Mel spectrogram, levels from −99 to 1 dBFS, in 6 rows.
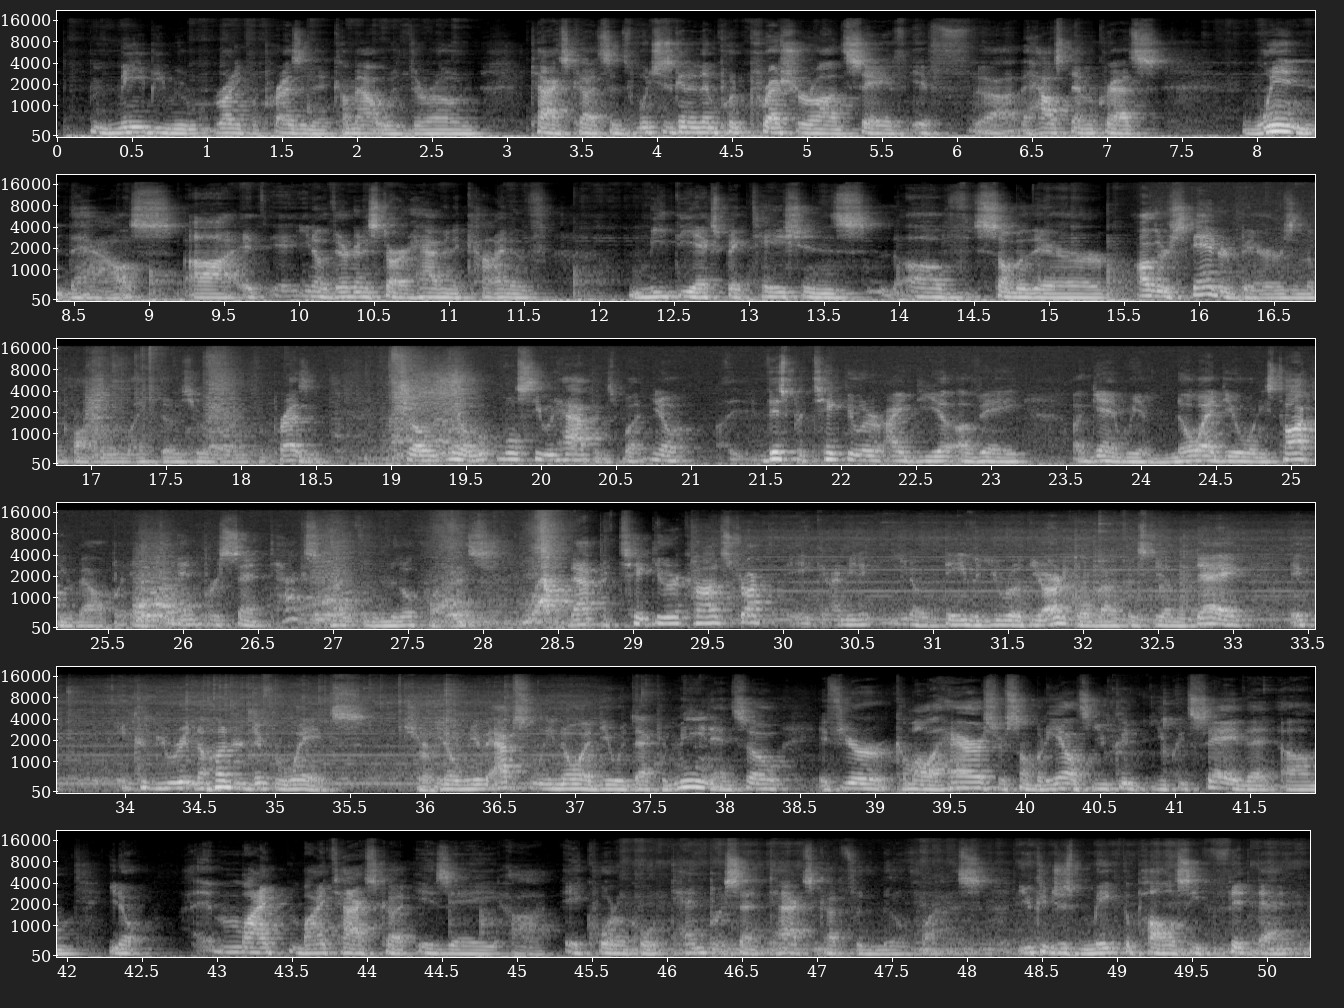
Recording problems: room echo; very slight; dies away in 0.4 s
off-mic speech; somewhat distant
household noises; loud; throughout; 9 dB below the speech

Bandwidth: 17 kHz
